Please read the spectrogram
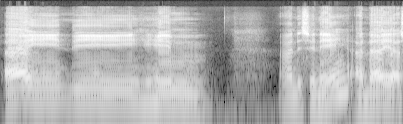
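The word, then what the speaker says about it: أيديهم: banyak W amilatu aidihim pada lafal Ai di sini ada bacaan Lin yaitu lembut dalam pelafalannya aidihim Nah di sini ada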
